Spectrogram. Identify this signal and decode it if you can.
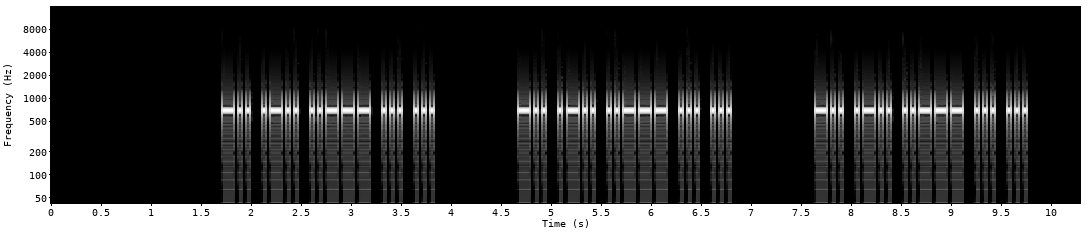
Morse code, heard as a keyed tone, about 32 wpm, 700 Hz. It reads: DL2SS DL2SS DL2SS
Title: DXCC-100 Call Signs - 5 Characters - Repeated 3x - 30wpm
